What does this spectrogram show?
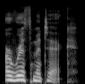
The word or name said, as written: arithmetic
